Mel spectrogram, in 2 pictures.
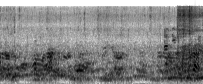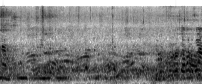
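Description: A large crowd of people shouts and chatters outdoors.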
